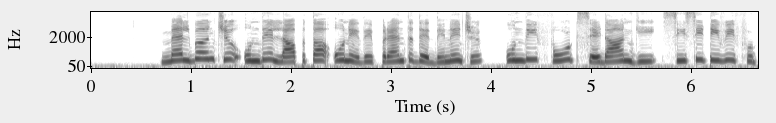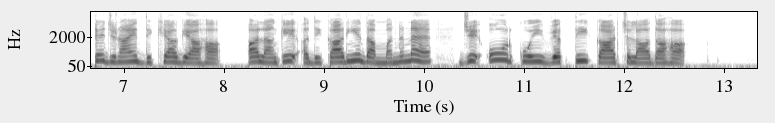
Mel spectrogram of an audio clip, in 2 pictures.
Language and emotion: Dogri, neutral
